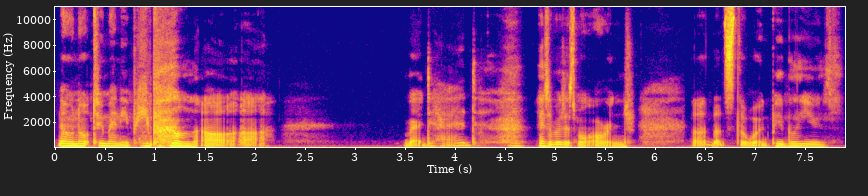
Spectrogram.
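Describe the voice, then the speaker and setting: A man playing a friendly, flirty vampire in an intimate ASMR roleplay, softly spoken, polite and apologetic as he rambles. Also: a little high, little pitch movement, measured pace, vocal fry, no room sound. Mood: friendly, inviting. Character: friendly, flirty, gentlemanly male vampire, chatty and considerate.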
